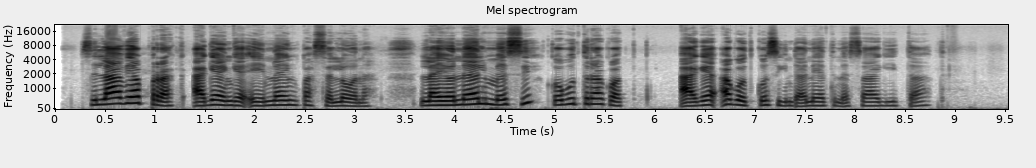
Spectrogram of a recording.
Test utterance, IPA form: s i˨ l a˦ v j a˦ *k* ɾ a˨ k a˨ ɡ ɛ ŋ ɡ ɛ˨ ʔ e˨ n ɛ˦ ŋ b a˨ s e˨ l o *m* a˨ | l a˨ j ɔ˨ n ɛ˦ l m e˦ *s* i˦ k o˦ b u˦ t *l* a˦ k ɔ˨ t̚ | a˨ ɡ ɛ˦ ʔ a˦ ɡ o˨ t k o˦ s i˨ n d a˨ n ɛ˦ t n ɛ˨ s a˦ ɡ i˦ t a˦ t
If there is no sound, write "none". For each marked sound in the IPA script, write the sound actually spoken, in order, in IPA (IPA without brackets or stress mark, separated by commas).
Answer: p, n, s, ɾ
